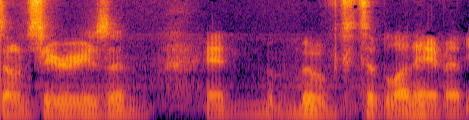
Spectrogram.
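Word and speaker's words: Blüdhaven: But yeah, the B-L-U-D with the umlauts is over the Haven. – I did not see the umlauts. – Yeah, alright. – It was there. – They pronounce it Bloodhaven. – Yes, they do. – In the show, because they are not German. They are Americans.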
